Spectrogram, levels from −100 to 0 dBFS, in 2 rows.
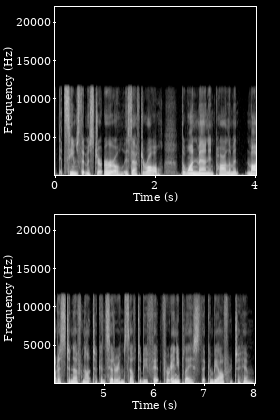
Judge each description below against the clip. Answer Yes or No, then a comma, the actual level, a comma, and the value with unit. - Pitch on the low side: No, medium, 180 Hz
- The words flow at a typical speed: No, fast, 230 wpm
